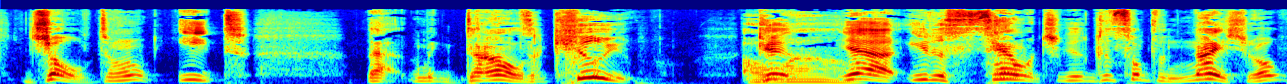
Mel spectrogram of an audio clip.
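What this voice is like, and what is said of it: Impression of JB. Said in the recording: “That's a good impersonation.”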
